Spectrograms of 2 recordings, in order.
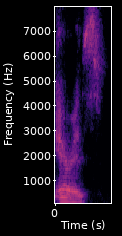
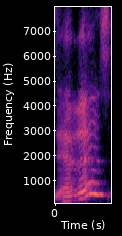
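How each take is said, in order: First: The name has an American English pronunciation. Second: The name has a Hebrew pronunciation. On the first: This is how the name is said at home here. "here we call him Erez" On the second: This is how the name is said in Israel. "When we go to Israel, he's Erez"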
